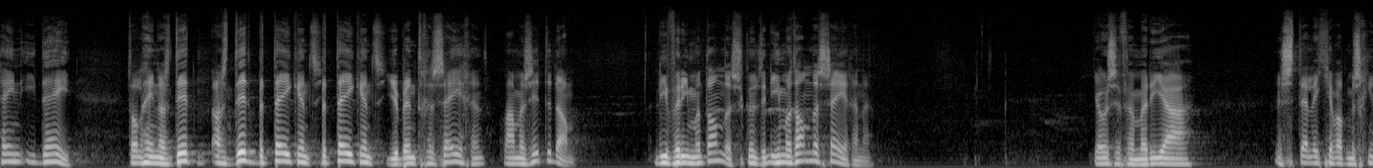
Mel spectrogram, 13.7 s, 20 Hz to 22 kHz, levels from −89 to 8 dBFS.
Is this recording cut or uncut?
cut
